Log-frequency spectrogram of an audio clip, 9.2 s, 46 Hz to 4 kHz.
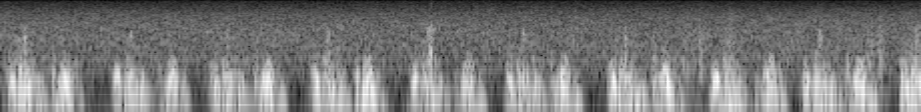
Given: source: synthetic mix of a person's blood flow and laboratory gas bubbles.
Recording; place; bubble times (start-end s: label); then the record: Doppler ultrasound of blood flow; precordium
4.21-4.40 s: bubbles
From the record:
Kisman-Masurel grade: 112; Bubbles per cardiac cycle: 1 to 2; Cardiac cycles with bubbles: 1 to 10%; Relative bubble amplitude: moderate (0.250 to 0.450); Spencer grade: 1 (occasional bubble signal discernible with the cardiac motion signal, with majority of cardiac periods free of bubbles); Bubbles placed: anywhere in the cardiac cycle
